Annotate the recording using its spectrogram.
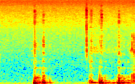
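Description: Handling noise on a microphone: a click with a low knock about half a second in, then a quick run of clicks and low knocks in the last second before speech begins.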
